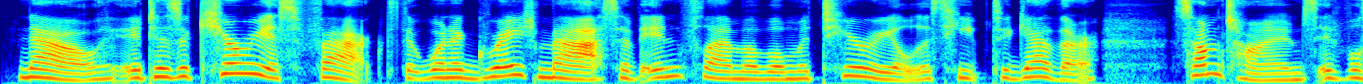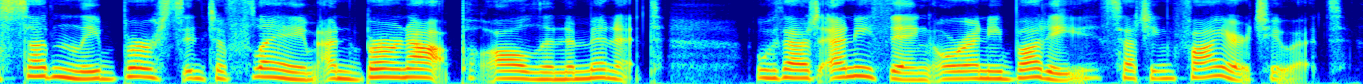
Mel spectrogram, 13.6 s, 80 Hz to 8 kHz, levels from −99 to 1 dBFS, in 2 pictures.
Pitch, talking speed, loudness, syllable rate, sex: 225 Hz, 170 wpm, -21 LUFS, 5.2 syllables/s, female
